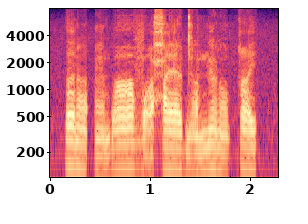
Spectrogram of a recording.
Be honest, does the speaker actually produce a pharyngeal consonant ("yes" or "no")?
yes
